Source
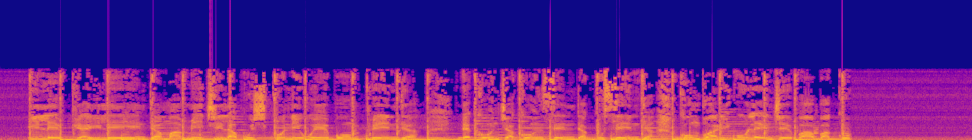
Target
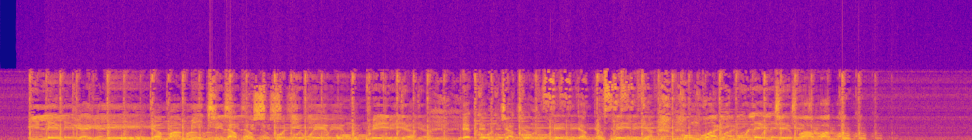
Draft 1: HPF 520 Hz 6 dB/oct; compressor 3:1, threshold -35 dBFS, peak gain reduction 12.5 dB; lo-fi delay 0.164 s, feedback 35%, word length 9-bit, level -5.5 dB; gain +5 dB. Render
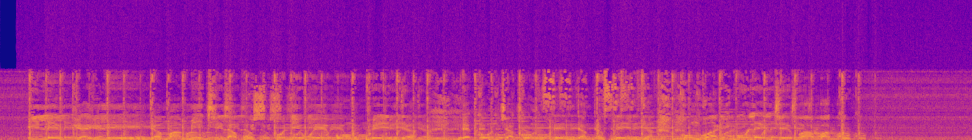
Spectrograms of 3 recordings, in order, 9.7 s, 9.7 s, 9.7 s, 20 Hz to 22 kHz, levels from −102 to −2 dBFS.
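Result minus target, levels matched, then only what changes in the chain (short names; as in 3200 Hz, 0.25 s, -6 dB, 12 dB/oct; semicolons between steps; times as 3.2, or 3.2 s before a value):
compressor: peak gain reduction +12.5 dB
remove: compressor 3:1, threshold -35 dBFS, peak gain reduction 12.5 dB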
